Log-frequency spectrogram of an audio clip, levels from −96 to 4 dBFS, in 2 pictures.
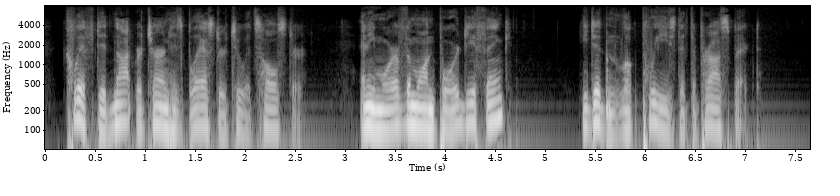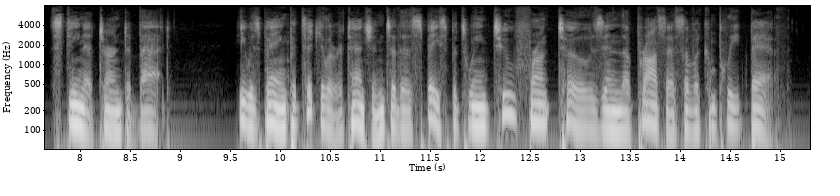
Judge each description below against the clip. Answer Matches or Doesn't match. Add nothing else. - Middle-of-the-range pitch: Doesn't match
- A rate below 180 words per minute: Doesn't match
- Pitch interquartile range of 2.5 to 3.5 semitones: Matches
